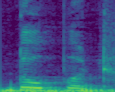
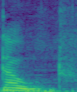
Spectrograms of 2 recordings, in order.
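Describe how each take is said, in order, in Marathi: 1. अंतिम t च्या आधी एक व्यंजन उच्चारले जाते. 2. अंतिम t च्या आधी कोणतेही व्यंजन उच्चारले जात नाही. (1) "रॉंग प्रोनाऊन्सिएशन" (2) "बी हा काय आहे रे, सायलेंट आहे"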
